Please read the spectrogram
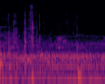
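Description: Faint soft plops of strawberries dropped into a bowl of salt water, a few small clicks over a low steady hum.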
